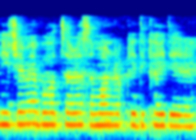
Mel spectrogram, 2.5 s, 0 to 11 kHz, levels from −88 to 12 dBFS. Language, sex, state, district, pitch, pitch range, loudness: Hindi, female, Arunachal Pradesh, Longding, 250 Hz, 245-260 Hz, -13 LUFS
